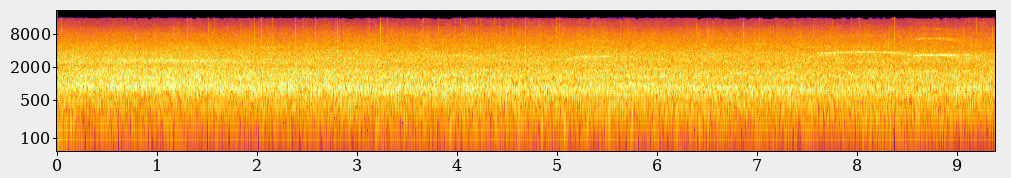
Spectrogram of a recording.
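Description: A large crowd roars and cheers steadily in an echoing arena.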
